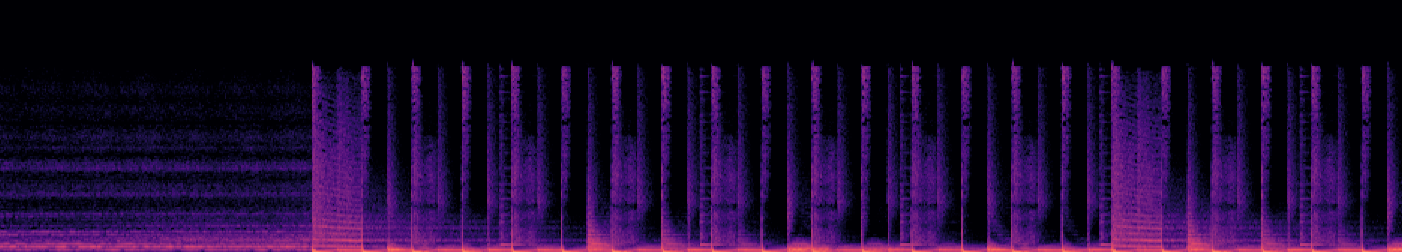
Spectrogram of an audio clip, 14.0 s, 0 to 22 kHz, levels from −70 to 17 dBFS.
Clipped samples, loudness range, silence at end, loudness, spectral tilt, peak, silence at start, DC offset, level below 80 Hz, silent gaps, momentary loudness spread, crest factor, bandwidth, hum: under 0.1%; 3 LU; 0 s; -18 LUFS; -6.5 dB/octave; -2 dBFS; 0 s; under 0.1%; -20 dBFS; none; 12 LU; 14 dB; 17 kHz; none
